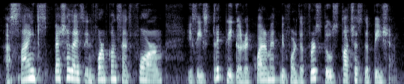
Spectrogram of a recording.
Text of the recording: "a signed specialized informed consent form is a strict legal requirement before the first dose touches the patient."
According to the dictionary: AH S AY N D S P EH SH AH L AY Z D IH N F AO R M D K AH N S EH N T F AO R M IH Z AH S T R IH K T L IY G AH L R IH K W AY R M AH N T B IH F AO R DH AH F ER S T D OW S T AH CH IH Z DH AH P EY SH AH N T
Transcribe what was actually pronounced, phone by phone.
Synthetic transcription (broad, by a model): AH S AY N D S P EH SH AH L AY S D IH N F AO R M K AH N S EH N T F AO R M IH S AH S T R IH K T L IY G AH L R IH K W AY R M AH N T B IH F AO R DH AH F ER S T D OW S T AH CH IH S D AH P EY SH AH N T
